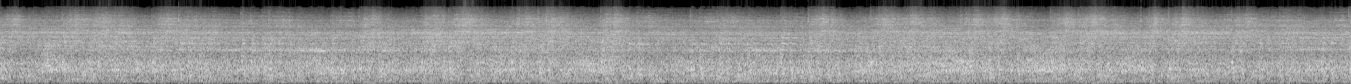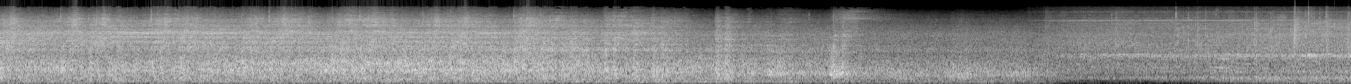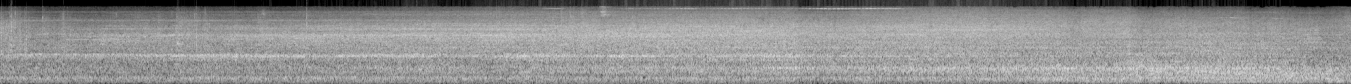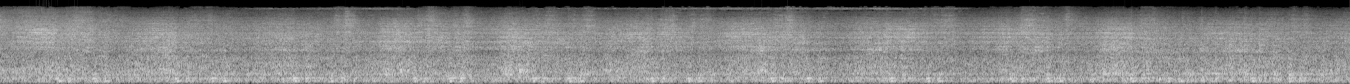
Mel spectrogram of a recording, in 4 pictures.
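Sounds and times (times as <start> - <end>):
electric locomotive whine: 0.0 - 54.0
freight train rumbling past: 0.0 - 54.0.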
